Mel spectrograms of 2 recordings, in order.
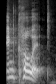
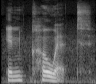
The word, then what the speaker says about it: inchoate: I literally am pronouncing it the way Google is saying it. I pressed the button to pronounce it. Inchoate. And it's also, for those who can see in stream, I'm pretty sure you can see the phonetic pronunciation of it. And it's like IN space KOET with little what's the word?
